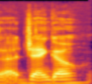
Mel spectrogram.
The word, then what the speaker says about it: Django: of my favorite movies Django Unchained and the whole D is silent thing that he has throughout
